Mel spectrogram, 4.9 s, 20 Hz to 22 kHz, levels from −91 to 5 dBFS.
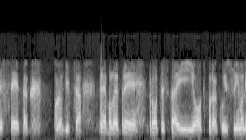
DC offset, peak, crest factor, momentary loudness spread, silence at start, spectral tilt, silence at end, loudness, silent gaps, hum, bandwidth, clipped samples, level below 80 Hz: under 0.1%; 0 dBFS; 14 dB; 5 LU; 0 s; -5.5 dB/octave; 0 s; -13 LUFS; none; none; 7.8 kHz; under 0.1%; -56 dBFS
